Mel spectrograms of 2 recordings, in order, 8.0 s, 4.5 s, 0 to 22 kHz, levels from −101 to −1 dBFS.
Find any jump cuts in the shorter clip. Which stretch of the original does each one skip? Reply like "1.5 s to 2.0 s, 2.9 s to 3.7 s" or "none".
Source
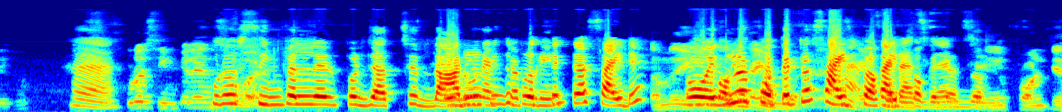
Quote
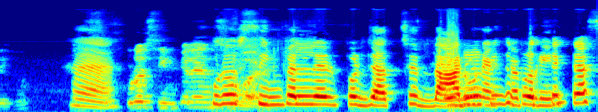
none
